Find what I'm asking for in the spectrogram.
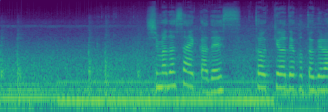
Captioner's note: speaking japanese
